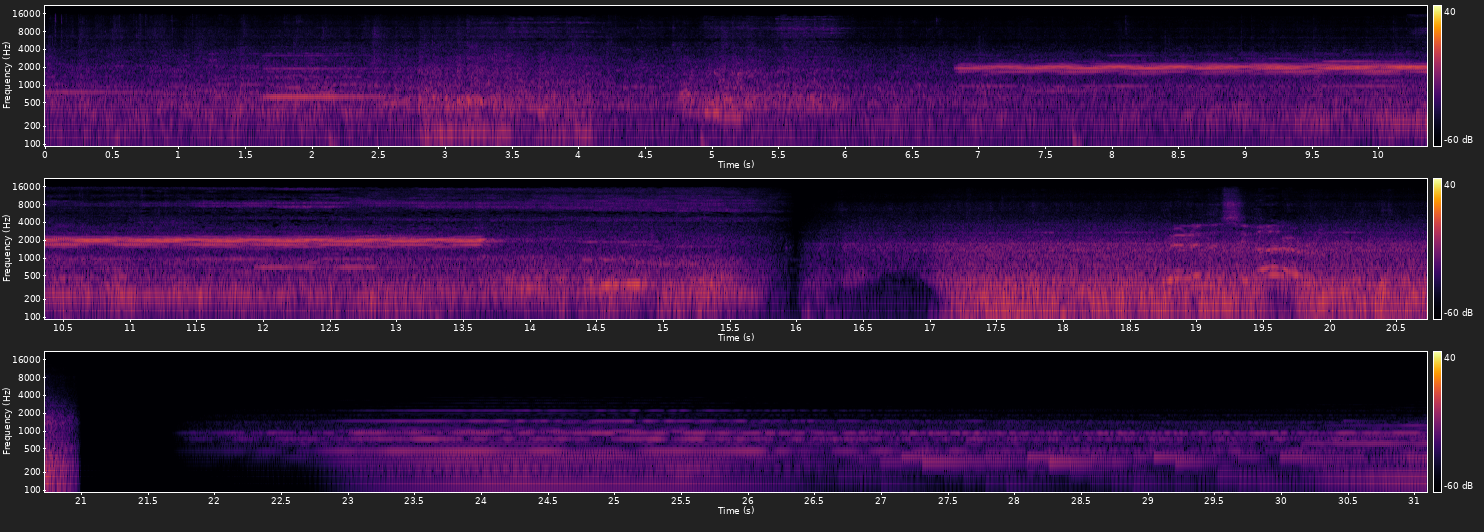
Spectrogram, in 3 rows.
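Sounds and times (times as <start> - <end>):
trilling two-tone electronic chime: 6.8 - 15.1.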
